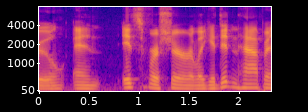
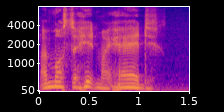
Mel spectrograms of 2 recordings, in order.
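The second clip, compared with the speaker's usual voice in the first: put-on New Zealand accent, Kiwi style; 3 semitones higher, 3 dB quieter than usual. Recapping an episode, quoting a character rubbing his head: new zealand accent. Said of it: "It's my New Zealand accent".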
